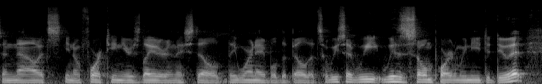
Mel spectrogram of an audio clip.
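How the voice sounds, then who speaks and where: At a very fast pace, a man with a dark, mellow tone and fairly low pitch speaks with fairly even intonation. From West Kelowna, British Columbia, Canada. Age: 30s. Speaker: city councillor. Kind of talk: interview.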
